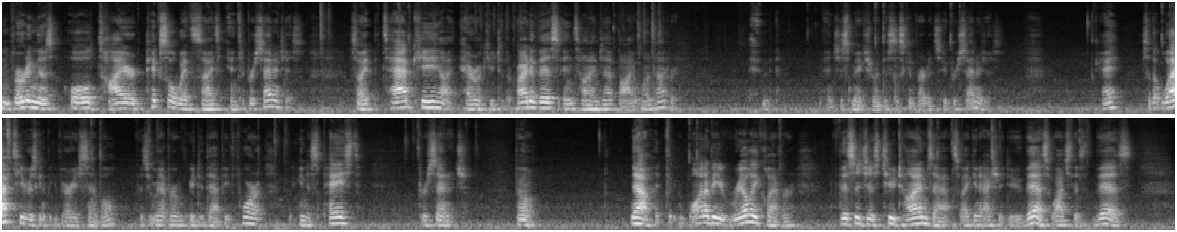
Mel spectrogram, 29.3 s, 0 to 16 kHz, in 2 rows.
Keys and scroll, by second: 5.6 Right, 5.7 Right, 5.9 Right, 6.1 Right, 6.2 Right, 6.8-8.5 typing, 9.9-10.6 typing, 12.0-12.8 typing, 19.7 typing.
